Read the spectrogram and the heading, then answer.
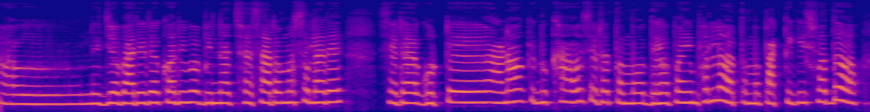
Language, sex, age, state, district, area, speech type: Odia, female, 45-60, Odisha, Rayagada, rural, spontaneous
